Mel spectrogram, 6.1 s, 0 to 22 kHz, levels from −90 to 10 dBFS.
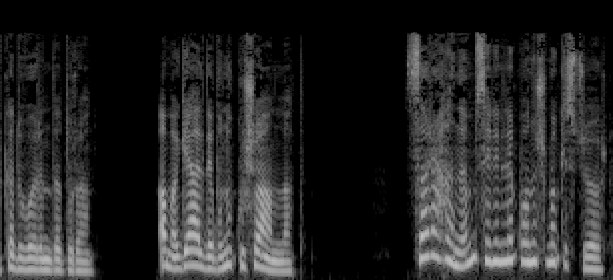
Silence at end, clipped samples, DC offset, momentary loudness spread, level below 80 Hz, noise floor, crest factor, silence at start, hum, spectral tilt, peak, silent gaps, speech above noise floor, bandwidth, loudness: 0.1 s; under 0.1%; under 0.1%; 7 LU; -68 dBFS; -82 dBFS; 18 dB; 0.05 s; none; -5 dB/octave; -4 dBFS; 1.15-1.55 s, 3.58-3.70 s, 3.93-4.00 s; 60 dB; 13.5 kHz; -22 LUFS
